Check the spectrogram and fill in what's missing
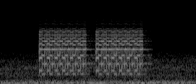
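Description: An old-fashioned telephone bell in a cartoon setting rings in two loud, close bursts of about half a second each, separated by a brief gap and heard alone.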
